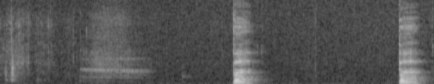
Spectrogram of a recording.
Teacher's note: notice how there's less air being forced through that's because voiced consonants have a weaker force of exhalation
